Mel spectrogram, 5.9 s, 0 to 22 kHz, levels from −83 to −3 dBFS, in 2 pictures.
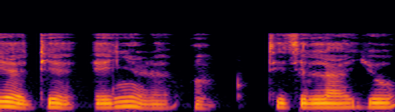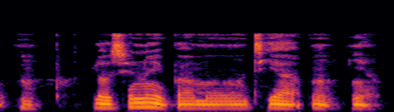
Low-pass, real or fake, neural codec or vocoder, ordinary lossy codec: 7.2 kHz; real; none; none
